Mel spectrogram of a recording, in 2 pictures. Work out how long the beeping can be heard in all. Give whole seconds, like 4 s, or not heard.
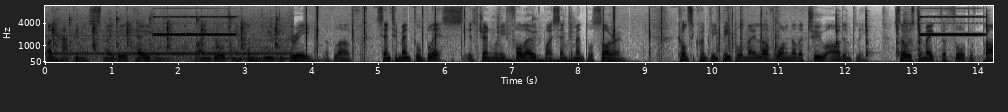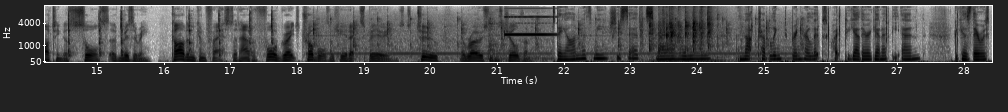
4 s.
